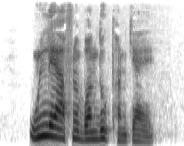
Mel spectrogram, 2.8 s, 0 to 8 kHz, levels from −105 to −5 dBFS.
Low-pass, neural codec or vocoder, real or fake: 7.2 kHz; none; real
